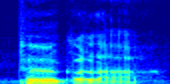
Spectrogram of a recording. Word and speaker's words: pergola: normally said as perola with a stress on the first syllable pergola perola in American English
